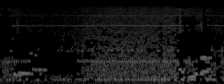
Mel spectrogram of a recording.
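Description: A man's speech stops briefly, then a steady hiss over a low electrical hum fills the pause until he starts talking again.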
